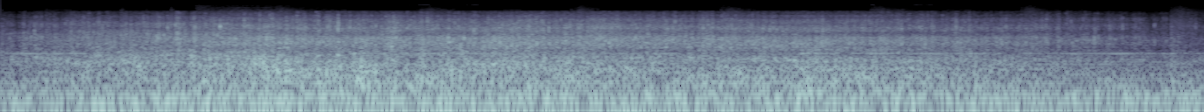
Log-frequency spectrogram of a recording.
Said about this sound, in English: Opening outer hatch. Chamber full. Two otters inside the chamber. Releasing water.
